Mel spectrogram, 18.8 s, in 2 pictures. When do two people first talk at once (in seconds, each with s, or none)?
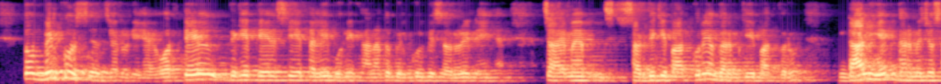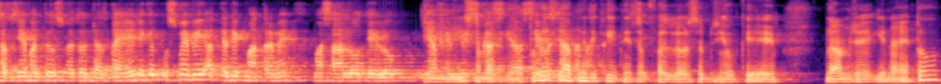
13.6 s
